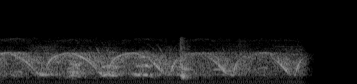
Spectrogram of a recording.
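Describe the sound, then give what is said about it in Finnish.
A fire engine siren wails continuously in rapid rising and falling sweeps, loud, with a low engine rumble beneath, as the first fire engine arrives at the scene in Mikkeli, Finland, before the siren cuts off abruptly. “ensimmäinen paloauto saapui nyt tällä hetkellä paikalle.”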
